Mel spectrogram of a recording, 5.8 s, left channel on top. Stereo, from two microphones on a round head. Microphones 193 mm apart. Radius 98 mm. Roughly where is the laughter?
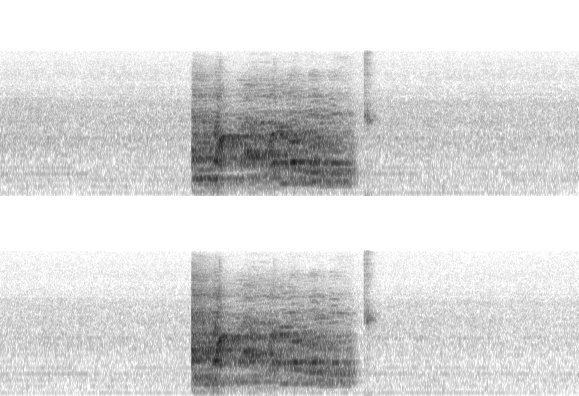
Right.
